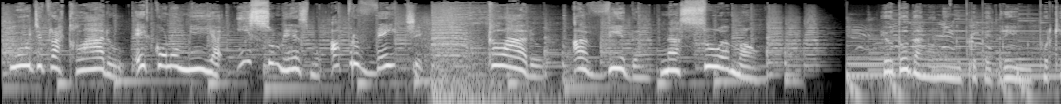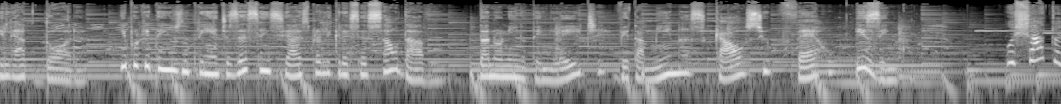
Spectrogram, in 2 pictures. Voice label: Portuguese VO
